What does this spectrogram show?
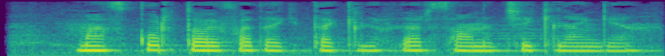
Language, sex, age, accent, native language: Uzbek, female, 19-29, Samarqand, Uzbek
